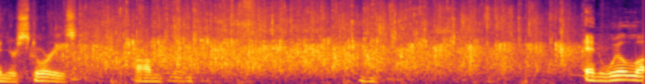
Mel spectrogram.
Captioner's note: audience applauding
